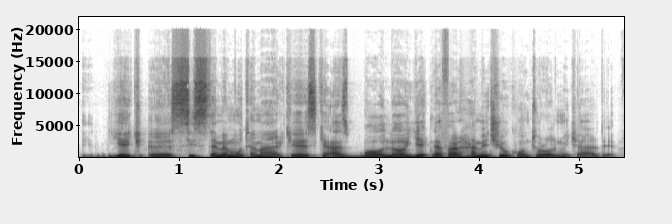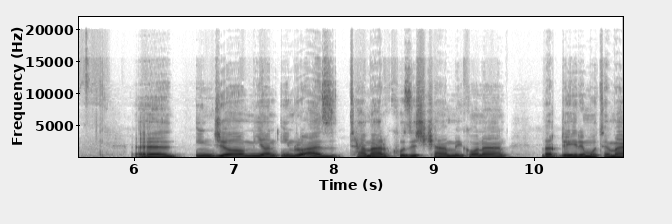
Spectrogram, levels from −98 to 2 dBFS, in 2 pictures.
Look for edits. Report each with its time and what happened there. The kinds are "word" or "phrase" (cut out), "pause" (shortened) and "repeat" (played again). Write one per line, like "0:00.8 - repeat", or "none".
0:06.5 - pause
0:08.1 - pause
